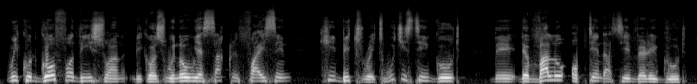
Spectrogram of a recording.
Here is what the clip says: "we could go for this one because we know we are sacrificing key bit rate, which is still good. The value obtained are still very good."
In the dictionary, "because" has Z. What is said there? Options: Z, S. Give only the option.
S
